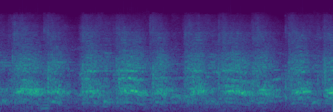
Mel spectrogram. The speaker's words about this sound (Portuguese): Durante um evento na Grande São Paulo, Tarcísio foi recebido aos gritos de presidente.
